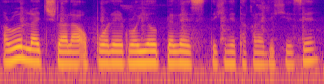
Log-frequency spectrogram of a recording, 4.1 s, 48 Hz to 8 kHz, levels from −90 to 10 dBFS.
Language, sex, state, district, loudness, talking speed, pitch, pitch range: Nagamese, female, Nagaland, Dimapur, -15 LUFS, 150 wpm, 175 Hz, 170-180 Hz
